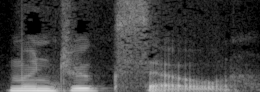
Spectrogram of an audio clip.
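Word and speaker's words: Mundruczó: I'm probably butchering that. Yes, butchering that name. Mundruczo. I think that's how we would say it. It's a Hungarian name.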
